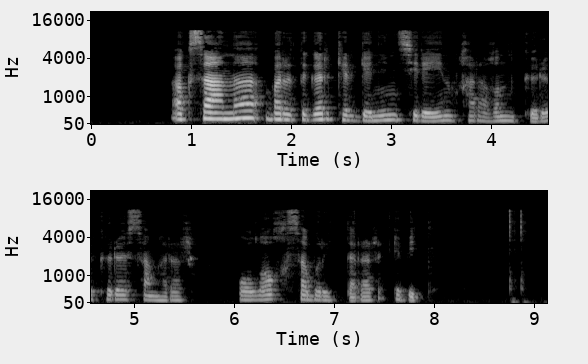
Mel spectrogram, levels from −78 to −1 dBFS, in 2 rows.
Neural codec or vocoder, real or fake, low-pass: none; real; 10.8 kHz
